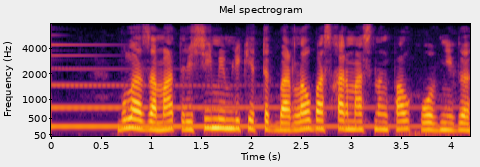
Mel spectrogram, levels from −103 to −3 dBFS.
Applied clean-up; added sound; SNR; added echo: none; Musical instrument; 15 dB; none.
